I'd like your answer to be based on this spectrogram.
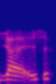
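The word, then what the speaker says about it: Jouzge: It's pronounced Judge.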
